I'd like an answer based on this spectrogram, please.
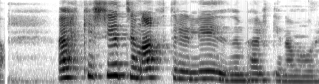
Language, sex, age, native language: Icelandic, female, 30-39, Icelandic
